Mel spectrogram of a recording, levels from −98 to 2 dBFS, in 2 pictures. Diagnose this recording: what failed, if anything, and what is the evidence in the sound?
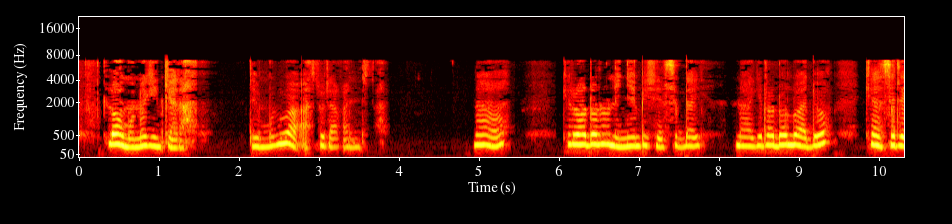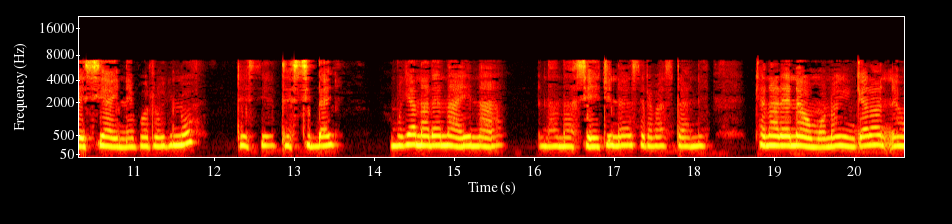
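AAC compression, present from start to finish, sits at the codec stage. The speech is dull and smeared, with a warbling, fizzy edge on sibilants and sustained sounds, and nothing at all comes through above 6.9 kHz. That hard ceiling and the plainly audible damage point to an AAC-LC encode at a low bitrate, which fits roughly 24 kbps. The likely cause is that the encoder, starved of bits, lowered its cut-off and quantised the remaining bands coarsely.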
